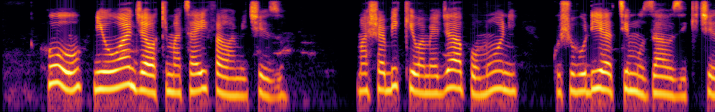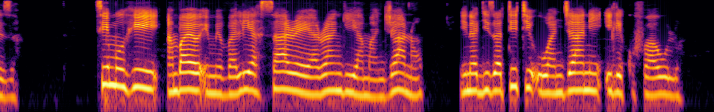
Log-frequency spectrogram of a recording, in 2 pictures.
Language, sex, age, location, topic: Swahili, female, 25-35, Kisii, government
